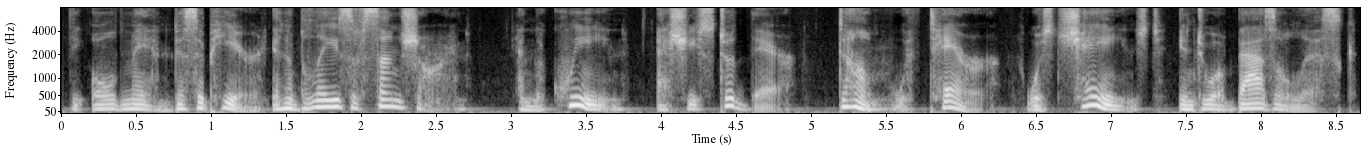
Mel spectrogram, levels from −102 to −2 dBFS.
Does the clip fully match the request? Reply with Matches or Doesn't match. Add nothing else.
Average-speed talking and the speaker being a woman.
Matches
